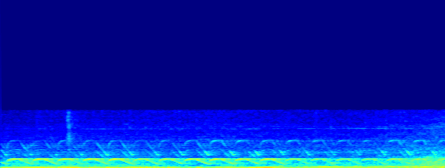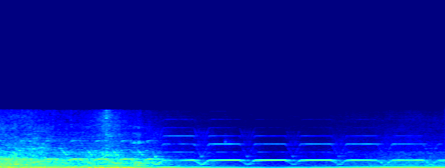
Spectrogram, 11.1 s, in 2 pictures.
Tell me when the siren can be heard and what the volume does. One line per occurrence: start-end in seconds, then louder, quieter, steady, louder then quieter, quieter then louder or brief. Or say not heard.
0.0-11.0 quieter.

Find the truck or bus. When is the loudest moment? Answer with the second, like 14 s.
1 s.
